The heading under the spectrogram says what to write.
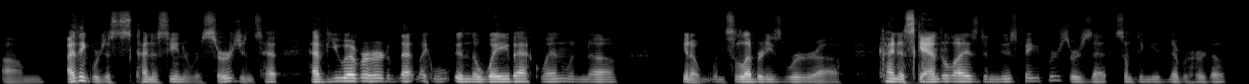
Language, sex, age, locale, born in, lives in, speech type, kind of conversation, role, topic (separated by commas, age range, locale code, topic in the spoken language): English, male, 55-59, en-US, United States, United States, conversation, unstructured, none, What is your opinion on trolling celebrities on social media?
